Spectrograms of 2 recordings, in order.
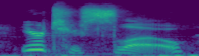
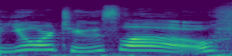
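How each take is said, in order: First: Said in the usual way. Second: Slow, higher, drawn-out smug taunt; Sonic taunt. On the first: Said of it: "not even". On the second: Retold or imitated. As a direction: stretch it out, cocky and slow. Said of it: "but it's literally".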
